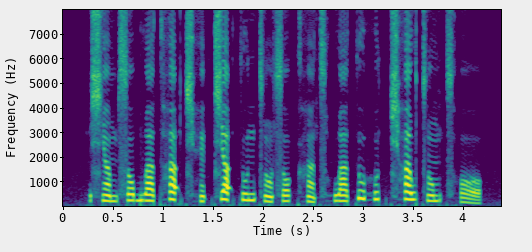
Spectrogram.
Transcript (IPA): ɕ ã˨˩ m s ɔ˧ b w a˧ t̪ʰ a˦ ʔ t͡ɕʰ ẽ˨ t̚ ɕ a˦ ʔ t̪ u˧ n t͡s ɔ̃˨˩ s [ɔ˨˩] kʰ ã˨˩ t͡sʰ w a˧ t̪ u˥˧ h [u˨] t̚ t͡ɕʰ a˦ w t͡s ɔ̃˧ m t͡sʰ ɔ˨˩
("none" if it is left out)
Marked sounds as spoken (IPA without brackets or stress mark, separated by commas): ɔ˧, u˦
